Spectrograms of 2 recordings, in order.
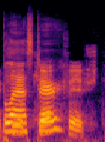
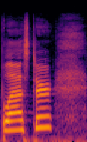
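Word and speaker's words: B'laster: me so it's pronounced Blaster and it's pronounced Blaster and uh the apostrophe doesn't mean a damn thing and if I if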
